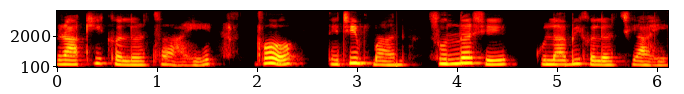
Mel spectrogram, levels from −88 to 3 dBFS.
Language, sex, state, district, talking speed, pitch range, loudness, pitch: Marathi, female, Maharashtra, Dhule, 120 wpm, 195-245 Hz, -27 LUFS, 215 Hz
